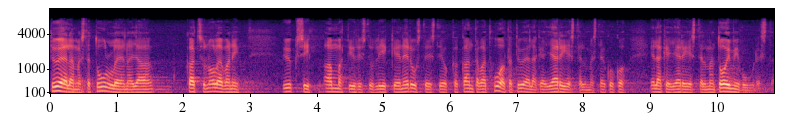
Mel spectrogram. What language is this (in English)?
Finnish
